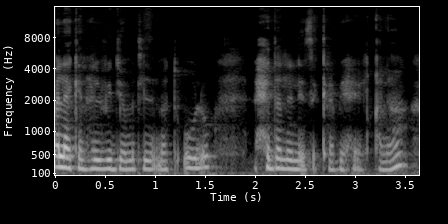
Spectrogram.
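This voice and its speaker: Somewhat breathy, a woman's medium-pitched voice carries a dark, mellow tone. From Syria, Damascus. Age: 20s. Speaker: vlogger. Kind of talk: casual Q&A vlog. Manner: halting, with fillers.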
